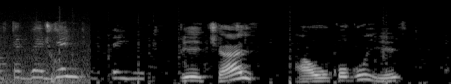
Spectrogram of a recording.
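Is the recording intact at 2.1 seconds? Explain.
No. From 0.90 s to the end, overdone noise removal is at work: a noise reduction stage set far too aggressively pulls individual frequency bands down or shuts them off whenever their level falls close to its noise estimate, and the softer parts of the speech are cut along with the room noise, which sat about 15 dB below the speech. At 2.1 s the background drops and is flecked with twinkling specks.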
